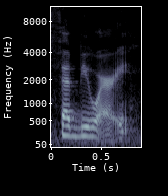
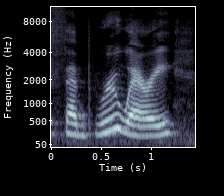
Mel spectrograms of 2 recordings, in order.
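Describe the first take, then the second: First: The first R is dropped. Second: The first R is clearly sounded. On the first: The speaker calls it right. "This R kind of goes away and we pronounce it February" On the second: The speaker calls it wrong. "we don't pronounce it as it's written. We don't say February"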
